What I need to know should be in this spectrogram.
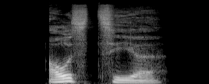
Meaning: inflection of ausziehen: 1. first-person singular dependent present 2. first/third-person singular dependent subjunctive I
- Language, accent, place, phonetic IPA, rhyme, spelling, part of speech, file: German, Germany, Berlin, [ˈaʊ̯sˌt͡siːə], -aʊ̯st͡siːə, ausziehe, verb, De-ausziehe.ogg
